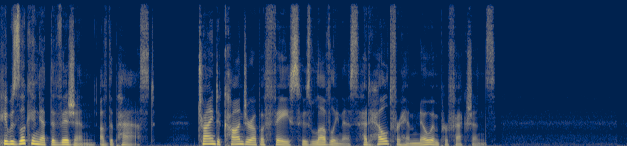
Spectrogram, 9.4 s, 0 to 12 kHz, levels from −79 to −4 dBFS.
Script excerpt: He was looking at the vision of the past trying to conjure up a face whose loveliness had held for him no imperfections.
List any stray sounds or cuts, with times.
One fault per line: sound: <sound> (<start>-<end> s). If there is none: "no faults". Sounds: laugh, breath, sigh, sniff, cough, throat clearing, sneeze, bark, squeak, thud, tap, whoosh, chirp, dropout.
no faults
